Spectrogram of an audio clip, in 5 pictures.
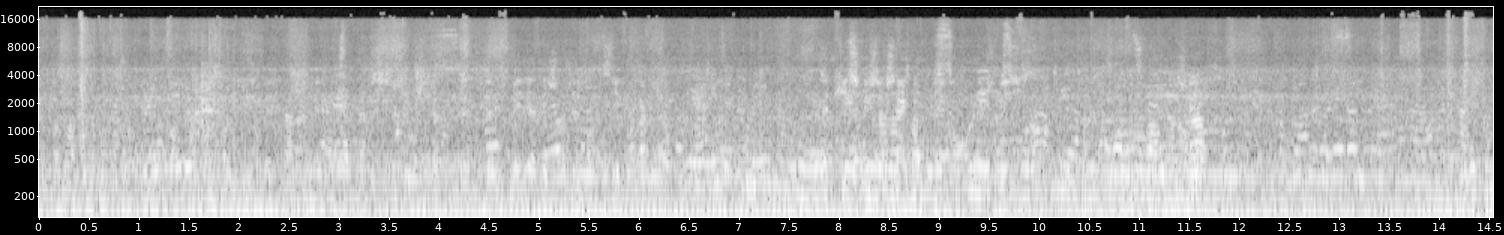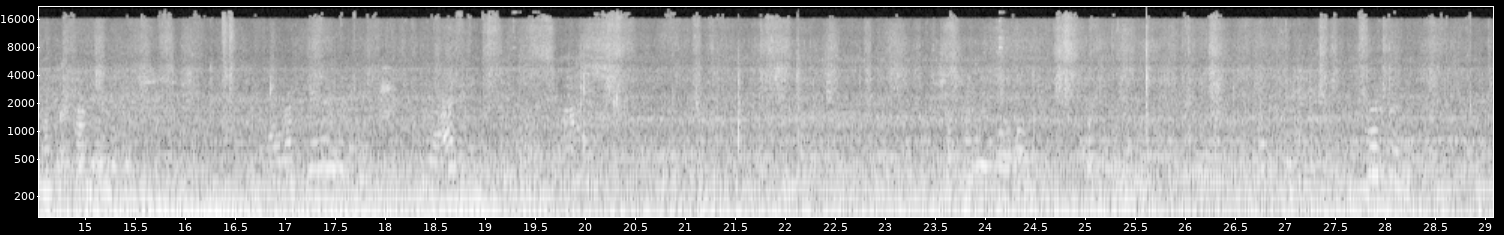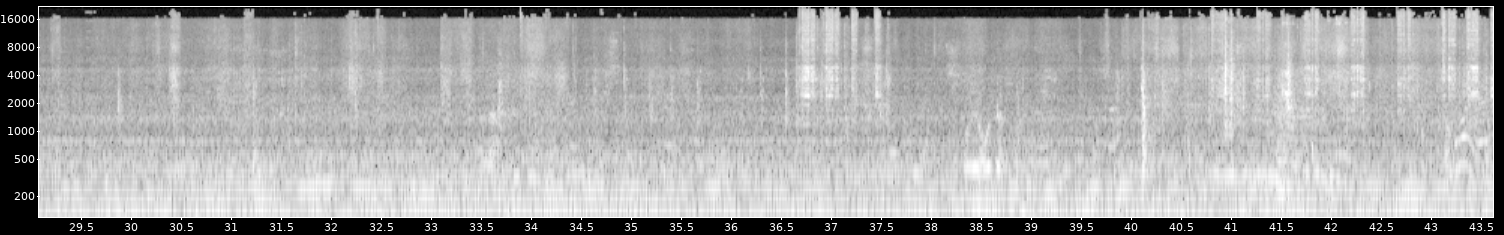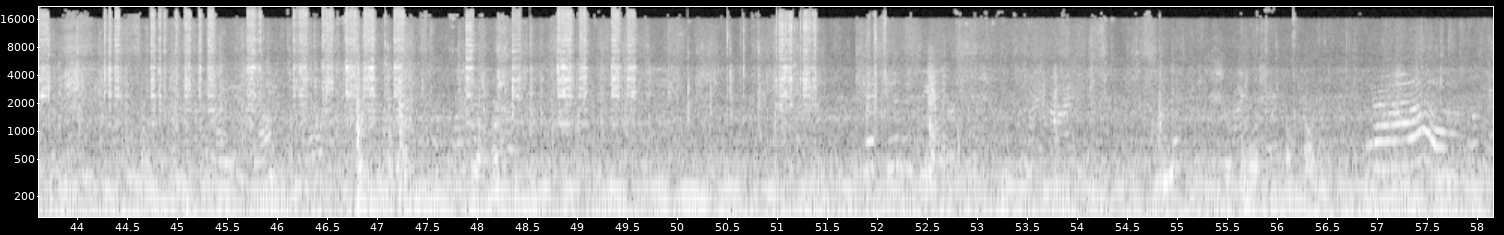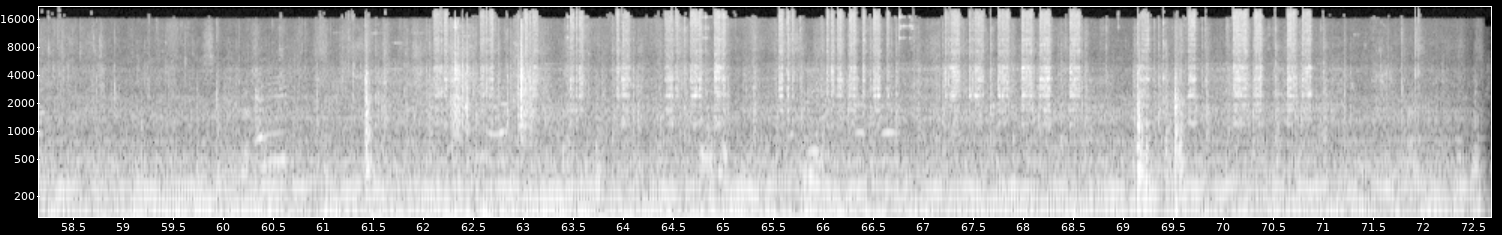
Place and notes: audresseles, kleiner supermarkt
mittags im kleinen supermarkt des ortes, diverse stimmen, das brummen der kühlanlage, das klingeln der kasse
fieldrecordings international:
social ambiences, topographic fieldrecordings
marktplatz, supermarkt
